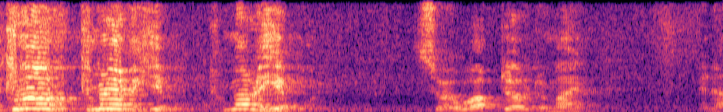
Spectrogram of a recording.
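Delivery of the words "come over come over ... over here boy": put-on high, loud summoning call to a child; Irish grandmother calling. Irish grandmother summoning her misbehaving little grandson, high and loud. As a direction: call the boy over sharply, voice pitched high. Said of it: "And she said".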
